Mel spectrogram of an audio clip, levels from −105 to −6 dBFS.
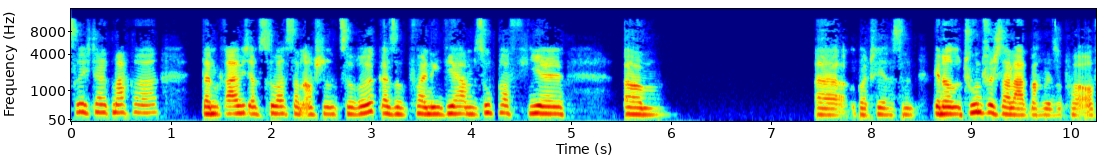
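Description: No technical faults are audible.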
